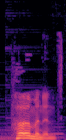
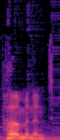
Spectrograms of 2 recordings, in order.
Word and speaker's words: permanent: that is not stressed notice that the first syllable p in permanent is stressed but not the middle one where the a is awar is a name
